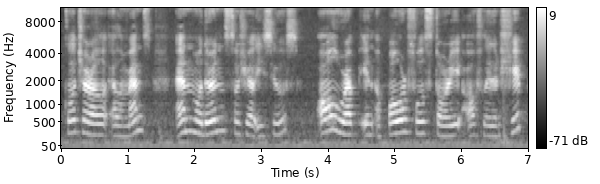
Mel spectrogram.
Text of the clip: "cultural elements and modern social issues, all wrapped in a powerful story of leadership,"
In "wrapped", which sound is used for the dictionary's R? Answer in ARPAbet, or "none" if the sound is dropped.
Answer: W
